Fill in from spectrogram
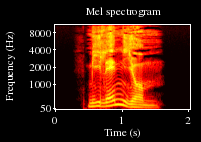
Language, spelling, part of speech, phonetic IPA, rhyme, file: German, Millennium, noun, [mɪˈlɛni̯ʊm], -ɛni̯ʊm, De-Millennium.oga
- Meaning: millennium (thousand-year period)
